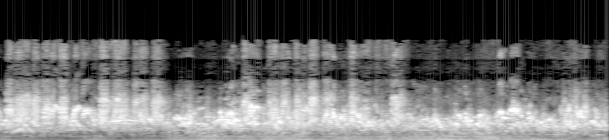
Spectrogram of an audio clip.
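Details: During a summer bath, several canaries chatter and sing in a constant high jumble of chirps and warbles, over a continuous wash of splashing water.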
